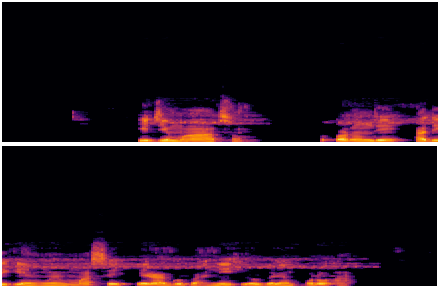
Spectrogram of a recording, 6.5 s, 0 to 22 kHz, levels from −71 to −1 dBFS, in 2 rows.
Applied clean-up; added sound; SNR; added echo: none; none; none; none.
